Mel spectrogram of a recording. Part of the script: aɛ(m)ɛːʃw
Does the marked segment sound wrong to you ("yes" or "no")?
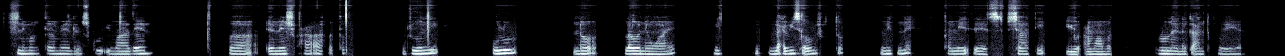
no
